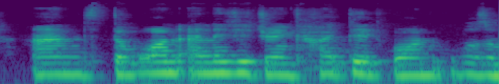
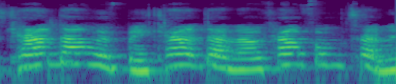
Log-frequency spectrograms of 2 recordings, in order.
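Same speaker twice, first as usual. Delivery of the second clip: urgent coaching; 8 semitones higher, 5 dB louder than usual. Retold or imitated. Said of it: "then she says".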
